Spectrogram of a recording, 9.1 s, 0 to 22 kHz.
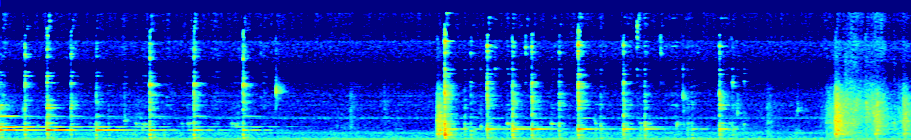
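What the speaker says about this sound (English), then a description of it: "I'm going to take my spoon, and I'm just going to stir each one 6 times." A spoon stirs an Old Fashioned cocktail of rye, bitters and sugar in a glass, giving quiet, regular clinks and ticks against the glass, with a couple of sharper louder chinks standing out over a low steady background hum.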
